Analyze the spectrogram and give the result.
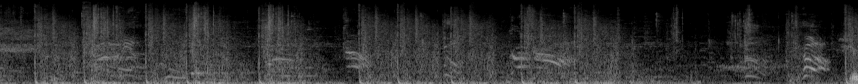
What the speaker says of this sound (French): Qui me tire dessus?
